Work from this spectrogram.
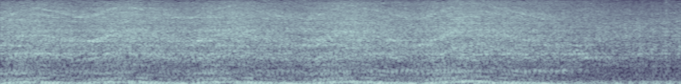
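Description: A Kawasaki Eliminator motorcycle engine revs up and down repeatedly in a sound check, a close, loud rumbling exhaust note rising and falling in smooth waves.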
